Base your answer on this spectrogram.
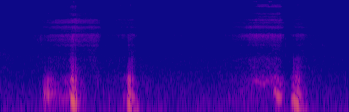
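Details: Sleeping black male Labrador Retriever puppy Muni, three months old, snoring in two paired rounds: a soft, breathy inhale followed by a sharper, low snorting rasp, the pairs roughly two seconds apart, in an otherwise quiet indoor setting.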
